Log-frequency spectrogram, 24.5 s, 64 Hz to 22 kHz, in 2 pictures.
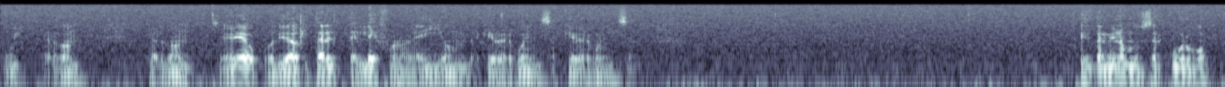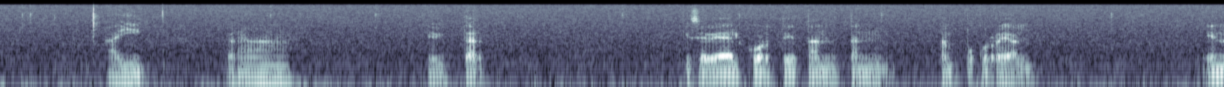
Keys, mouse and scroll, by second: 2.0 click, 3.3-3.6 ctrl+scroll up 2, 4.9 click, 7.7-9.8 drag, 10.7 click, 12.4 click, 14.9-16.2 drag, 16.4-18.9 drag, 19.6-21.4 drag, 22.0-23.9 drag.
